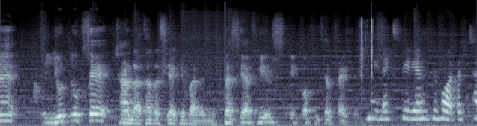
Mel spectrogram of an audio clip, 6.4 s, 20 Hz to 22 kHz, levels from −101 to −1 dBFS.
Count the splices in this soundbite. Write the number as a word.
two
